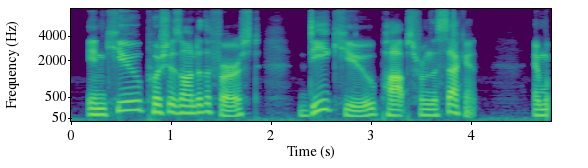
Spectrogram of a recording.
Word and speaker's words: deque: Double-ended queue, pronounced deque, push and pop at the front and the back, all order 1.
